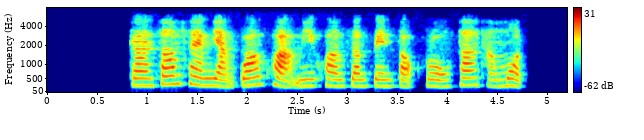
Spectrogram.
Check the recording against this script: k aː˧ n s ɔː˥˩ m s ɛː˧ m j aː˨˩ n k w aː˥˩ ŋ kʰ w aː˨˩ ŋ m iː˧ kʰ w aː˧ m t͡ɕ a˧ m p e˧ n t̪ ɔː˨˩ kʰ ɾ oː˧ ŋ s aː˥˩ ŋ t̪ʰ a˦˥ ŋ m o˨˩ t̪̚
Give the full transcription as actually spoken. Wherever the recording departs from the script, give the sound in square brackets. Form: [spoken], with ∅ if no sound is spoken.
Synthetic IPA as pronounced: k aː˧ n s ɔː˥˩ m s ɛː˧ m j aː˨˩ [ŋ] k w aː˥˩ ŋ kʰ w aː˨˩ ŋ m iː˧ kʰ w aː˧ m t͡ɕ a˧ m p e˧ n t̪ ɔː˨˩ kʰ ɾ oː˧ ŋ s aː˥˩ ŋ t̪ʰ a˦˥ ŋ m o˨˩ t̪̚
